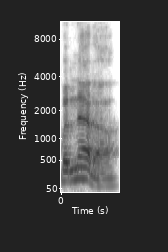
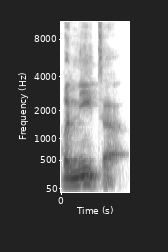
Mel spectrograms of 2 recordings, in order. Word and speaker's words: Bonita: So it's Bonita, right? Not Bonetta, Bonita.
